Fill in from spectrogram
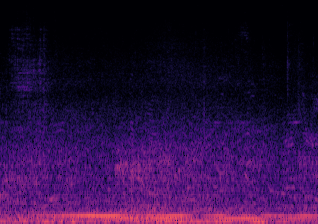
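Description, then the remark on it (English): Steady street traffic on Walnut Street in Springfield, Missouri, heard through a boutique's open doors on a breezy October evening during the city's art walk: engine hum and passing cars, while an indistinct murmur of crowds blends into the continuous outdoor ambience. “A fall breeze blows through the boutique's open doors, which welcomes in the sounds of nearby vehicle traffic and the beeping of a crosswalk.”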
